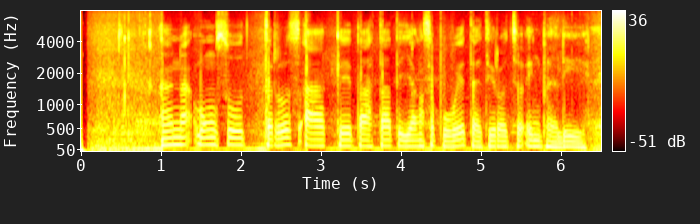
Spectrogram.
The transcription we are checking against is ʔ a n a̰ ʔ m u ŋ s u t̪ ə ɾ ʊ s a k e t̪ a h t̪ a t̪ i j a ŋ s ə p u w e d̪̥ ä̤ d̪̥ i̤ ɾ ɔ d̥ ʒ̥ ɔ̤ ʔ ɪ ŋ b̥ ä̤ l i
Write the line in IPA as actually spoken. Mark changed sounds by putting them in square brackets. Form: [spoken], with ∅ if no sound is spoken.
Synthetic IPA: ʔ a n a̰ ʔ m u ŋ s u t̪ ə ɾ ʊ s a k e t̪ a h t̪ a t̪ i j a ŋ s ə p u w e d̪̥ ä̤ d̪̥ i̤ ɾ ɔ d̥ ʒ̥ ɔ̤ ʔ ɪ ŋ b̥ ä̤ l i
